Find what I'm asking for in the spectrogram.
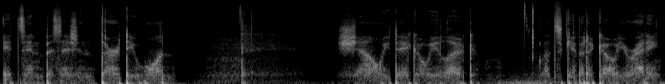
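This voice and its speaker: A magician giving a whispered ASMR tutorial, gently explaining things step by step. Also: a little slow. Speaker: magician teaching a card trick.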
